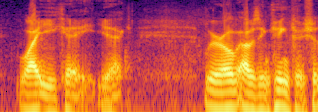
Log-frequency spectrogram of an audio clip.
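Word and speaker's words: Jech: It's pronounced, it's J-E-C-K, but it's pronounced Y-E-K, Yek.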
